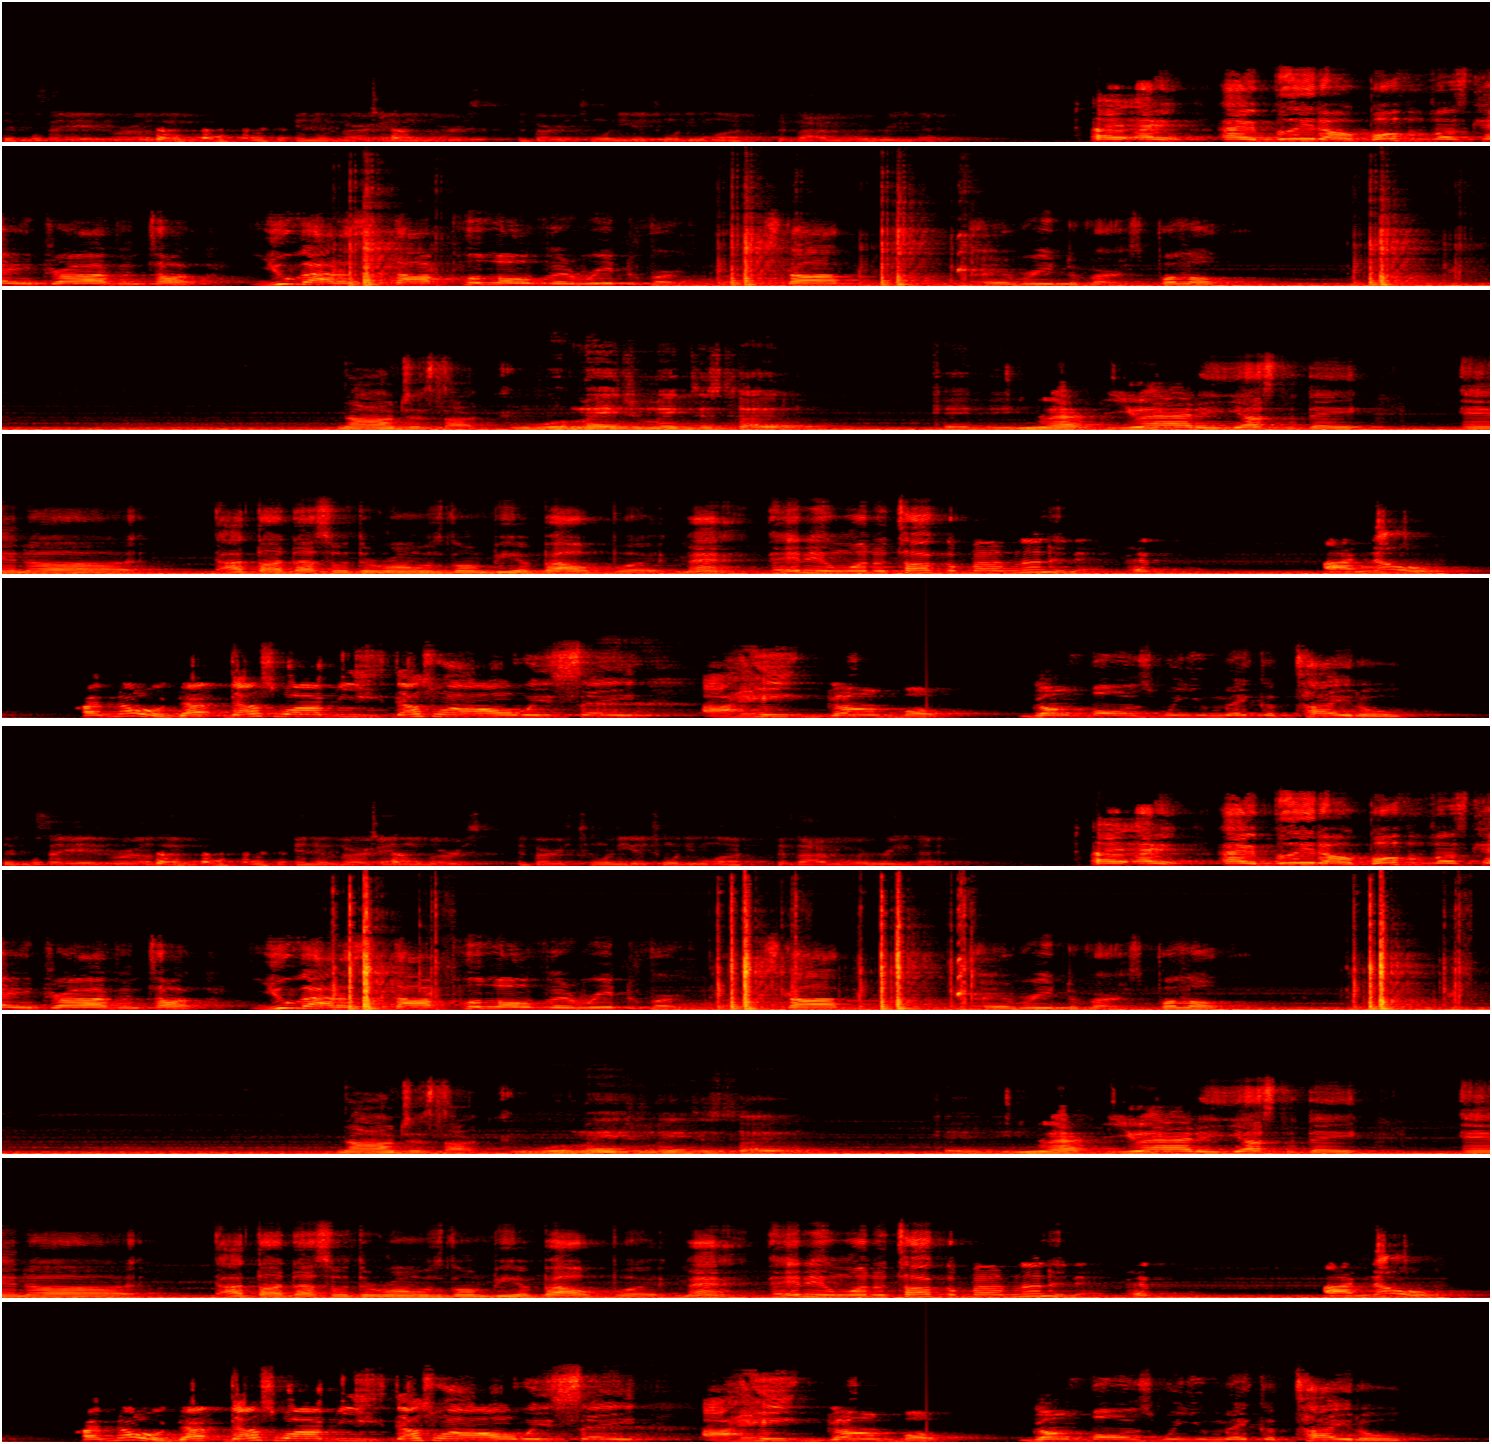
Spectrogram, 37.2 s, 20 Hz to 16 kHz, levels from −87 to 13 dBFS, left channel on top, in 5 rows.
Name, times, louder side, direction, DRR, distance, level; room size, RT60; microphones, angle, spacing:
voice 1, 0.0-1.0 1.5-4.7, right 2 dB, 45° right, 4 dB, 1.1 m, -47 dB
voice 2, 0.8-1.3 1.9-2.1 5.4-8.4 8.7-11.6 12.3-13.5 16.5-17.3 19.9-21.7 22.2-23.0 23.4-28.1 28.9-29.5 30.1-32.9 33.3-34.5 34.8-36.7, right 1 dB, 5° right, 13 dB, 0.7 m, -36 dB
sound 1, 9.1-9.7 11.0-11.5 11.7-12.3 14.2-14.8, right 8 dB, 80° right, 0.7 m, -30 dB
sound 2, 10.7-29.6, equal, 30° right, 1.5 m, -37 dB
voice 3, 17.4-18.9 19.6-20.0 32.7-33.1, equal, 65° left, 1 dB, 3.4 m, -38 dB
14.5 x 11.0 x 6.6 m, 0.84 s
head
